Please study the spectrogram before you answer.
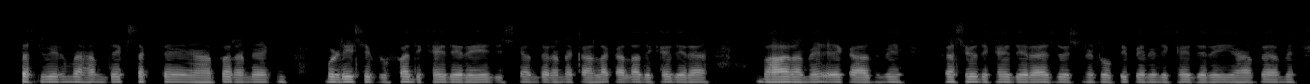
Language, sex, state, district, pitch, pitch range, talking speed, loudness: Hindi, male, Chhattisgarh, Raigarh, 115 Hz, 110-115 Hz, 200 wpm, -35 LUFS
